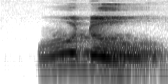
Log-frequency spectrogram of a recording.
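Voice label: "voodoo", Malay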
